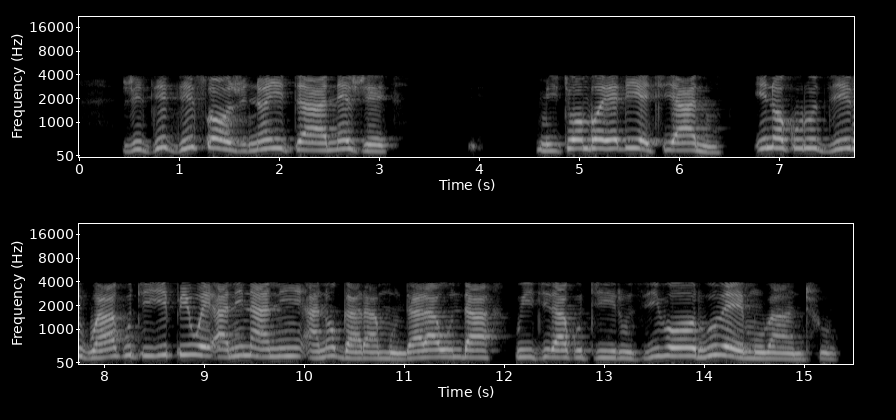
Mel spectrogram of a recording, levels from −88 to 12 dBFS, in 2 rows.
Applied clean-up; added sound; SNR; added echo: none; none; none; none.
